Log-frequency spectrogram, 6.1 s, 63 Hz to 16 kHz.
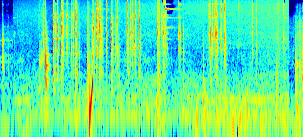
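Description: Irregular metallic clicks and clinks of a hand tool and the loosened crankshaft pulley of a Porsche 996 Turbo engine as the pulley is worked off the crank. The loudest sound is one brief rising squeak about two seconds in.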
